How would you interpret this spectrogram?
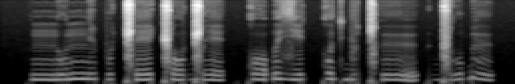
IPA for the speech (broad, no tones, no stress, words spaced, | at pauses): nːunːipɯ ǁe ǁoɡ͡ǁe | koʔɯ zʲekːotʲbo ǀʰʉ | ɡ͡ǁuɓʉ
